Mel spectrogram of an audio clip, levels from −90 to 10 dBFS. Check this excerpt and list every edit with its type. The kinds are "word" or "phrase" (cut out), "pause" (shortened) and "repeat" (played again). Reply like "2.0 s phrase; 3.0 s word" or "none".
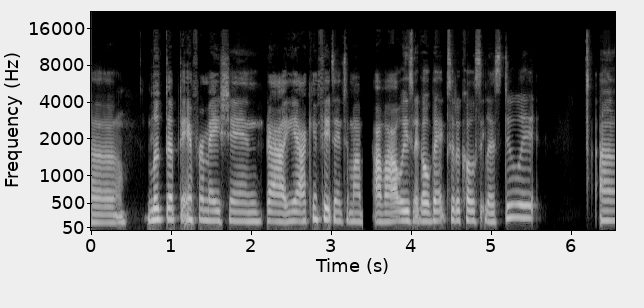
2.2 s word; 3.0 s word; 3.4 s word; 4.0 s word; 4.9 s word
